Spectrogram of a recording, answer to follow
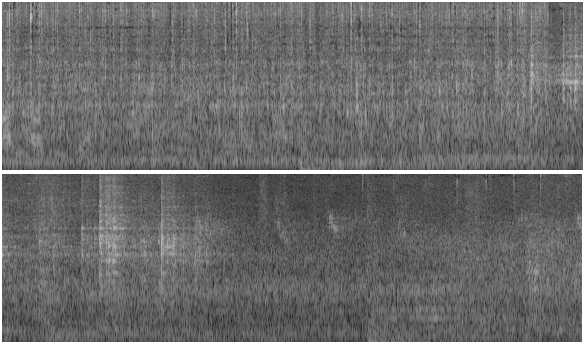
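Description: Water pouring steadily from a stone fountain spout, with voices in the background. About four seconds in the water sound ends, leaving quieter outdoor ambience with a few faint clicks.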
